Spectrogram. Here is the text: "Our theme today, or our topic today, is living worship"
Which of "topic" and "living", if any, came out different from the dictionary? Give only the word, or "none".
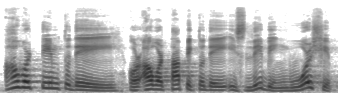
living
